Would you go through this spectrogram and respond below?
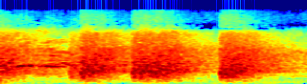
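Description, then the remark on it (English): A loud volley of gunfire as men open fire on outlaws on a porch: several sharp, heavy bursts land at uneven intervals over a continuous rough crackle of shots that never lets up across the few seconds. “Pour lead into them, men.”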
